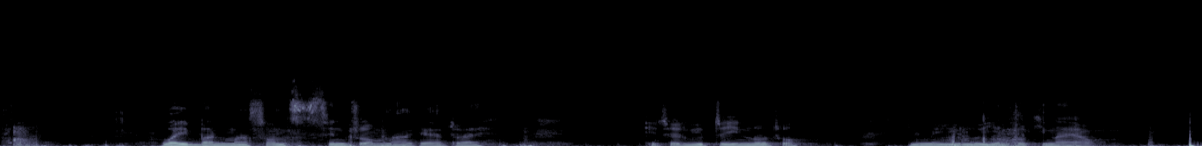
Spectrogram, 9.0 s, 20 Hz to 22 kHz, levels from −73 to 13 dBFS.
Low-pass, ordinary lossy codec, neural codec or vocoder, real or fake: none; none; none; real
